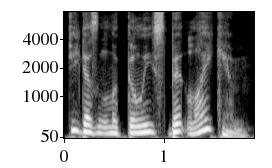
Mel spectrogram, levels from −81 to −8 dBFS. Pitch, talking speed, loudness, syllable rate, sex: 150 Hz, 250 wpm, -16 LUFS, 4.5 syllables/s, male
